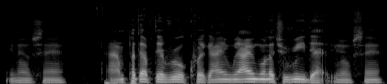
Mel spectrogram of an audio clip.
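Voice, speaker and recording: A man from the United States, co-hosting a casual boxing podcast in a relaxed, easygoing way and often adding "you know what I'm saying.". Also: on the low side, rapid-fire, crowd noise. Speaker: podcast co-host.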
